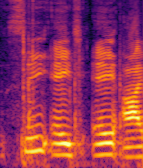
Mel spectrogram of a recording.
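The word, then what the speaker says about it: חי: The number 10 is I, and you put them together, 18 equals CHAI, pronounced chai, which is life.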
